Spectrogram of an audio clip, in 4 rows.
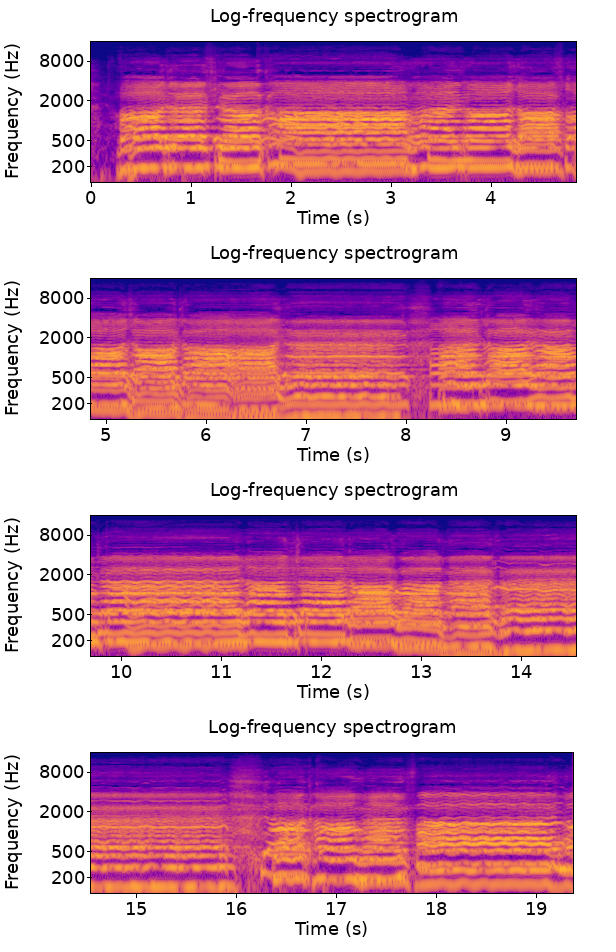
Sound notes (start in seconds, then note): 8.0 group gasp; 15.8 group gasp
